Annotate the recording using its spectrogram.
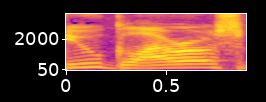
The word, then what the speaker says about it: New Glarus: Spotted Cow is what I've been told from New Glarus Brewery.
